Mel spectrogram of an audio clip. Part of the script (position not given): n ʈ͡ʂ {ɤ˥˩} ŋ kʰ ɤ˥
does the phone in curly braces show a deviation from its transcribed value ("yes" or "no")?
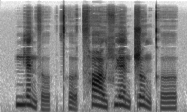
no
